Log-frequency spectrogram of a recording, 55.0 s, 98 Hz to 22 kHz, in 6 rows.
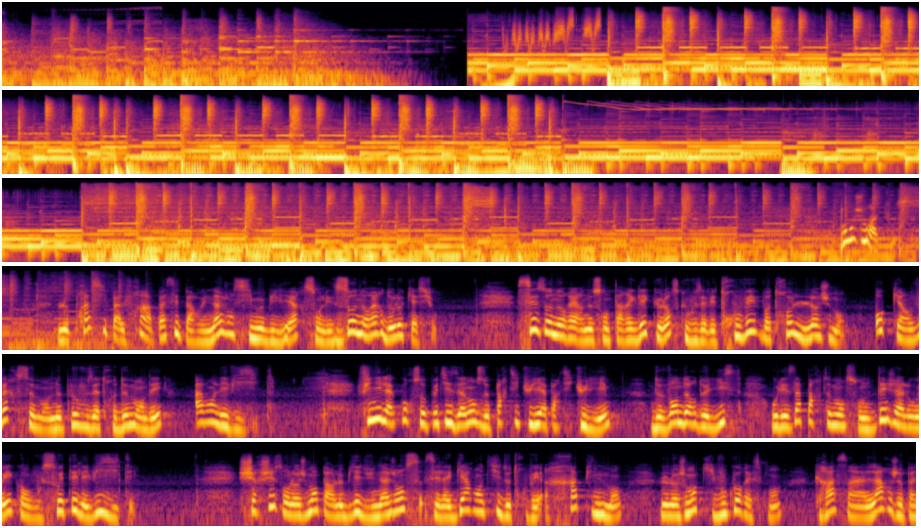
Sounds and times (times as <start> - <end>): Music: 0.0 - 29.2
Speech: 26.7 - 31.9, 32.7 - 39.4, 40.3 - 47.2, 48.2 - 54.9.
